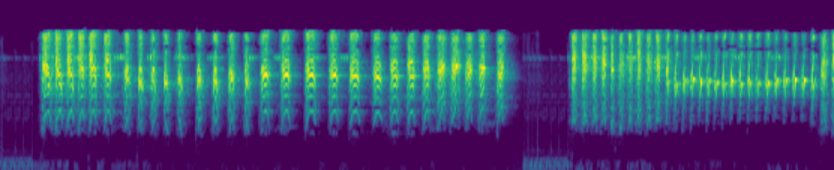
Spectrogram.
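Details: Greater green leafbird in besetan style, used as masteran tutor song for training songbirds: loud harsh rasping pulses repeated about eight per second for four seconds, a brief pause with a low thump, then another rapid rasping run.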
